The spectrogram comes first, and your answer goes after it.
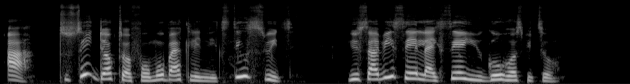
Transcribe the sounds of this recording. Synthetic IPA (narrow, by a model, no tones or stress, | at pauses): a | tusik̚dɔk̚tɔfɔmobaɪlklinikstilswit | jusabiselaɪksejuɡoɦɔspital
